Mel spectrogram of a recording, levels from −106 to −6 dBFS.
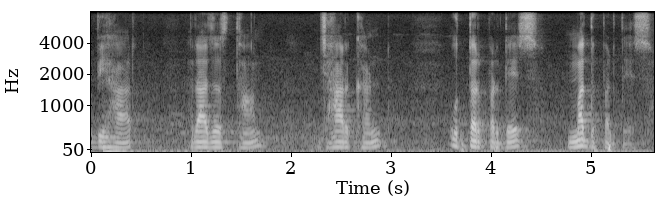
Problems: constant background noise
